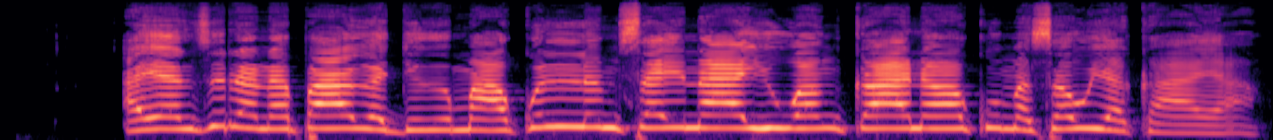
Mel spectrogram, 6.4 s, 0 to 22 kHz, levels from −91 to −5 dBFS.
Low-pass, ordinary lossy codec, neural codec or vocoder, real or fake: 19.8 kHz; none; none; real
